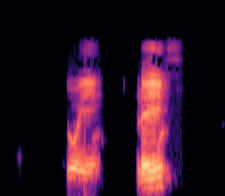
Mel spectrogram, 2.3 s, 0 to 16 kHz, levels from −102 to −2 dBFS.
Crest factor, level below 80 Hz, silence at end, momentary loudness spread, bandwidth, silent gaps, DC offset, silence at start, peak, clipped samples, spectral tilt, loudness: 22 dB; -62 dBFS; 0.6 s; 17 LU; 8 kHz; 1.06-1.33 s; under 0.1%; 0.65 s; -2 dBFS; under 0.1%; -3.5 dB/octave; -18 LUFS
